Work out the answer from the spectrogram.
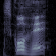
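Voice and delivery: Squavit popped high and loud; funny Squavit. Shown as a demonstration. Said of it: "Okay, you did it".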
